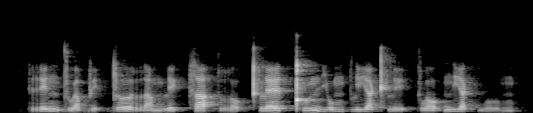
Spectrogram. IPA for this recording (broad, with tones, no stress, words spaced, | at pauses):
pre˥˩n du˧a̯be˨˩ʔ dɤː˥˩ra˧mle˥˩k̚ sa˥˩ʔprɔ˨˩ʔkʰlɛː˥˩t̚kʰu˥˩n jo˥˩mpli˥˩a̯kʰle˨˩ʔ klɔ˦˥ʔni˥˩a̯ kwo˩˦m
